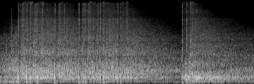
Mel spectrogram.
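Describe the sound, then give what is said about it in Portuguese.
Dense crackling fireworks burst continuously, with a fresh loud volley near the end, over a broad roaring wash of crowd noise as football fans celebrate outdoors in front of the main gate of the Morumbi stadium. “Os torcedores se aglomeraram em frente ao portão principal e fizeram a festa, com direito a bateria, fogos de artifício”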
